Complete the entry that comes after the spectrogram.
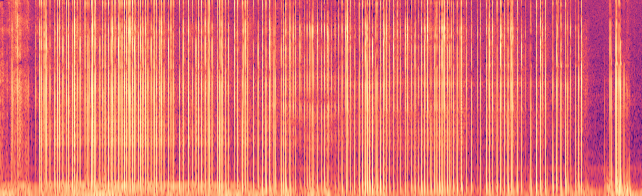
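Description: A wooden Scrabble letter tile, the J, is tapped and scratched in a rapid, dense run of dry clicks and crackly scraping that spreads across the range from low thumps to bright edges. Each sound dies away almost instantly. The activity briefly thins near the end before a last short burst.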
